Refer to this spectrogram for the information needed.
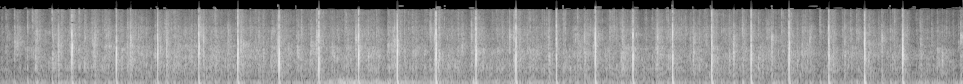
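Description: Applause of sharp, crisp claps in a fairly steady, quick rhythm, continuing for several seconds at a moderate level with no voices over it.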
